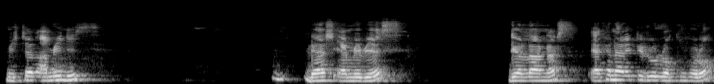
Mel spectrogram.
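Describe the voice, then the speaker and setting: High-voiced male grammar teacher, lo-fi. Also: little pitch movement, darkish tone. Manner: explanatory, slow deliberate reading of English examples, frequent hesitations. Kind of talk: recorded lesson, mixing two languages. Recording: dull lo-fi recording.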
